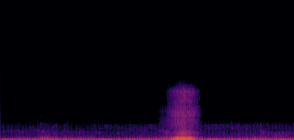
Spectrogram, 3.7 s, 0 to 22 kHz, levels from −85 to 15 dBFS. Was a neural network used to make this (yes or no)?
no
